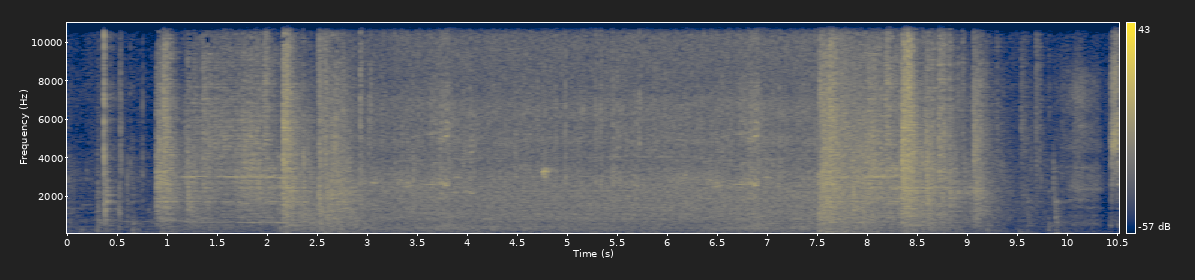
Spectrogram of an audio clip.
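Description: A lift hums and rattles as it moves.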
